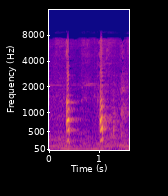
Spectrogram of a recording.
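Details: Lennon, a family's black Labrador Retriever kept as a pet, gives two short sharp barks about two-thirds of a second apart indoors, with faint background hum and a softer sound trailing afterward.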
